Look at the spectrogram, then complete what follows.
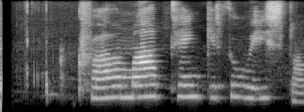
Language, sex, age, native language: Icelandic, female, 11, Icelandic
